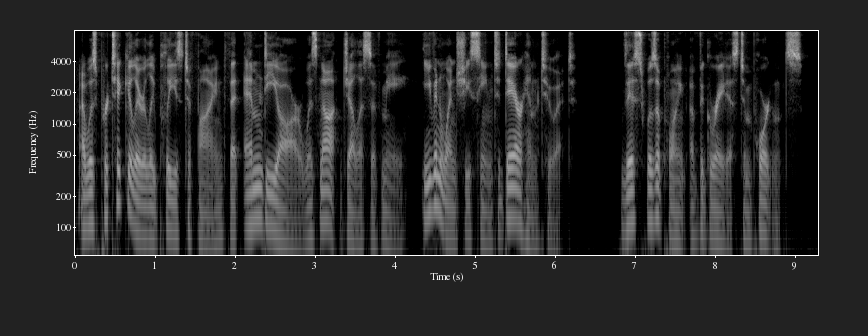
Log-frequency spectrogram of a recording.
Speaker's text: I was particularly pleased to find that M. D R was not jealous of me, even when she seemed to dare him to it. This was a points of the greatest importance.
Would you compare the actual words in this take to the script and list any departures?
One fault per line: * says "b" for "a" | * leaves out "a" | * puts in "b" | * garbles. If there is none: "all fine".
* says "point" for "points"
